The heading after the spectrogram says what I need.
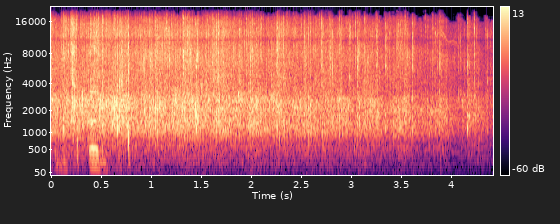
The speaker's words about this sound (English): That was a great time to clap.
